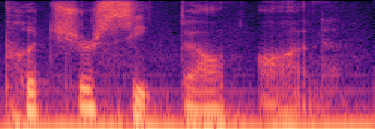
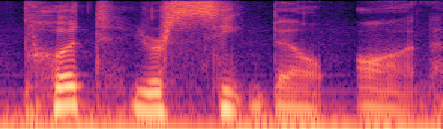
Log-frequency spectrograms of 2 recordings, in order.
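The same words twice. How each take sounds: First: It is said somewhat louder. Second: It is screamed very loudly.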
